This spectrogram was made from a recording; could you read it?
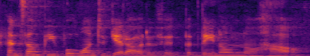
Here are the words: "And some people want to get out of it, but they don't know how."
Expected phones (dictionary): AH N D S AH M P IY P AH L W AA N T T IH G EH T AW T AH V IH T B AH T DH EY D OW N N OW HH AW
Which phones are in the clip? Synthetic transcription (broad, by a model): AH N S AH M P IY P L W AA N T T IH G EH T AW T AH V IH T B AH T DH EY D OW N N OW HH AW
